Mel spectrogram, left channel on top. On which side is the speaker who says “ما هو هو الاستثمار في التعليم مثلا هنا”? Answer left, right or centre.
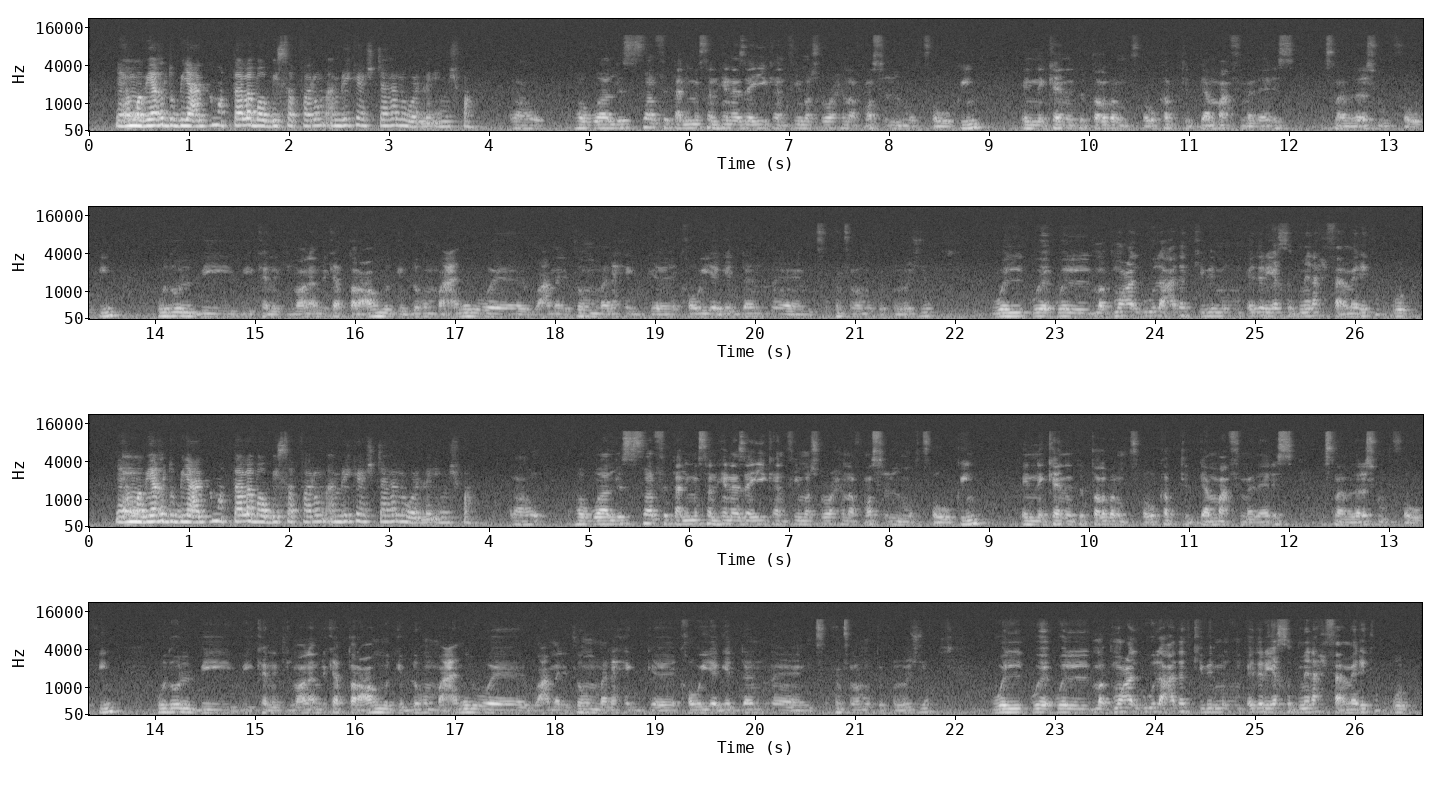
Right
